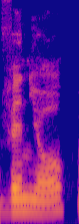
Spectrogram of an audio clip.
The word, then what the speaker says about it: Vignoles: And then there's a wine called Vignol, which is spelled Vignoles, which is a hybrid.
